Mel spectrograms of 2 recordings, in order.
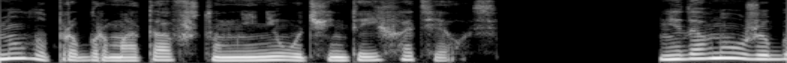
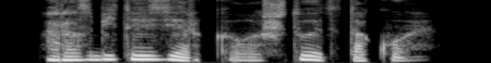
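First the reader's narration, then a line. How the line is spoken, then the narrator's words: Hoarse question. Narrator (Russian): Охрипшим голосом спросила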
